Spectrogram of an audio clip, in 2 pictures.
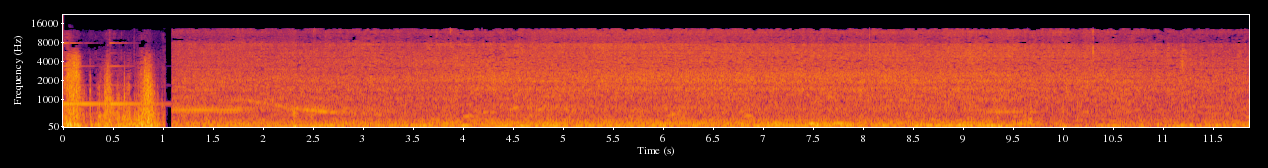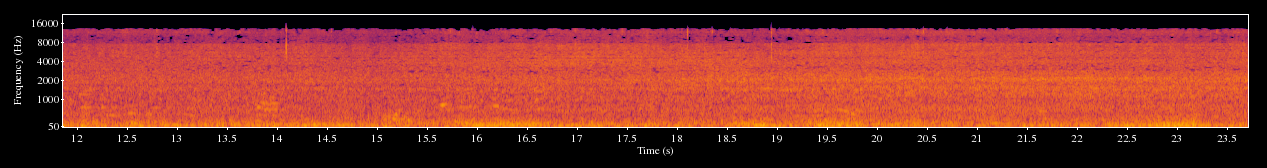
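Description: Cars splash through flood water on a street.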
